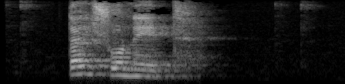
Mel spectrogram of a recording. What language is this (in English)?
Mari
